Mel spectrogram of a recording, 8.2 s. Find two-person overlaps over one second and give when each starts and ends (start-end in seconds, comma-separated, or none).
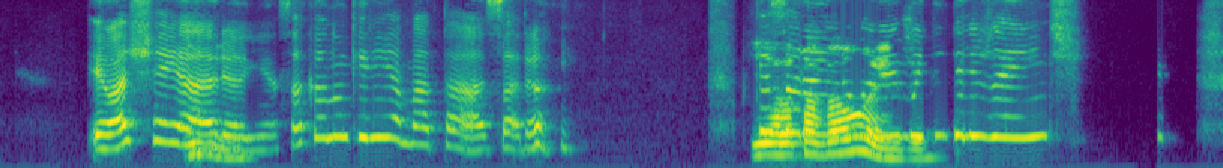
5.0-6.2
